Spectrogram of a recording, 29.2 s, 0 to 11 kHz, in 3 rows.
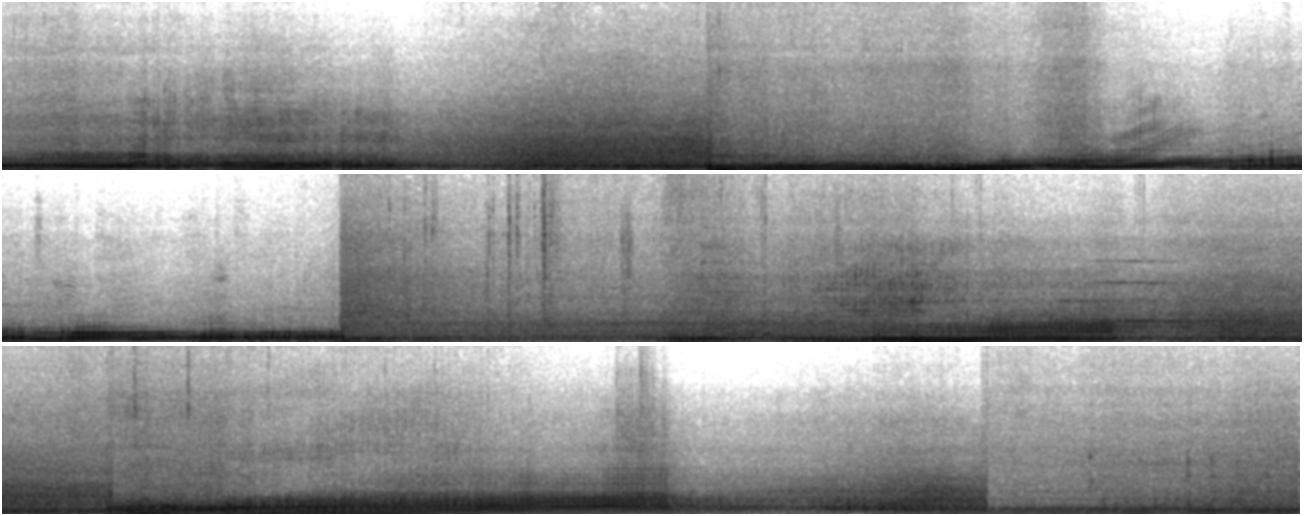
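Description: Supercar engines, including Lamborghini Gallardo V10s, accelerating hard past in a run of short clips, the pitch climbing through each gear and dropping at the shifts.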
